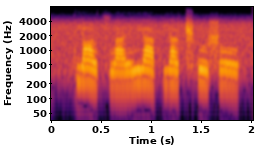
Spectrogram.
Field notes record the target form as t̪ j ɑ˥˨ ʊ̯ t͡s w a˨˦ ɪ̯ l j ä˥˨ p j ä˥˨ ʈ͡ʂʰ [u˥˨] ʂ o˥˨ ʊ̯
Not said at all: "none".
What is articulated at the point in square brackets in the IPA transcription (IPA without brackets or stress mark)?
u˥˨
